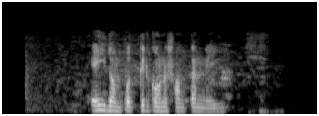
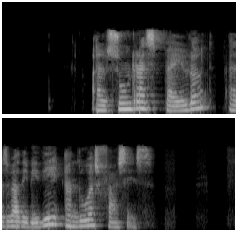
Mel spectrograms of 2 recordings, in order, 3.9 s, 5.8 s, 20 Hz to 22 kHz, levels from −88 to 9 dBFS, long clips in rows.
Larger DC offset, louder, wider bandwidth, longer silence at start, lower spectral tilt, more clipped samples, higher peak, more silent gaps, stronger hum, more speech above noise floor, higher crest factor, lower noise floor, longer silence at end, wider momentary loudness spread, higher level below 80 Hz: neither; first, -18 LUFS vs -24 LUFS; second, 7.4 kHz vs 8.4 kHz; about the same, 1.1 s vs 1.15 s; first, -7 dB/octave vs -3 dB/octave; neither; first, 0 dBFS vs -8 dBFS; neither; neither; about the same, 49 dB vs 48 dB; about the same, 20 dB vs 20 dB; second, -66 dBFS vs -73 dBFS; second, 0.7 s vs 1.05 s; about the same, 15 LU vs 13 LU; about the same, -58 dBFS vs -60 dBFS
